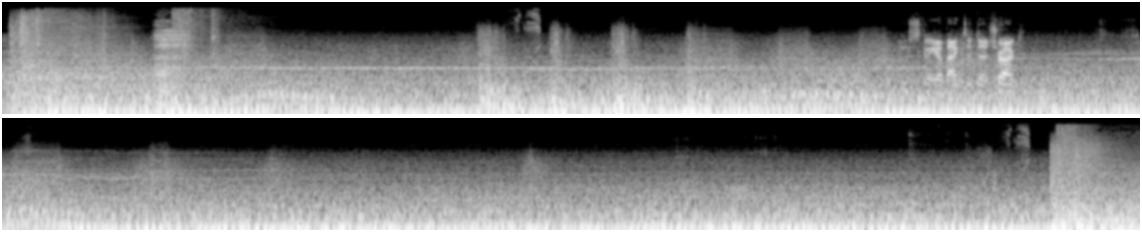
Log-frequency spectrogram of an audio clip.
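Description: A low engine hums steadily underwater.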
